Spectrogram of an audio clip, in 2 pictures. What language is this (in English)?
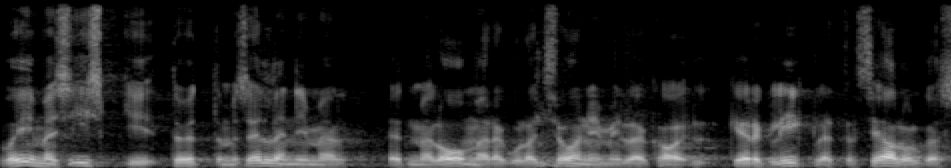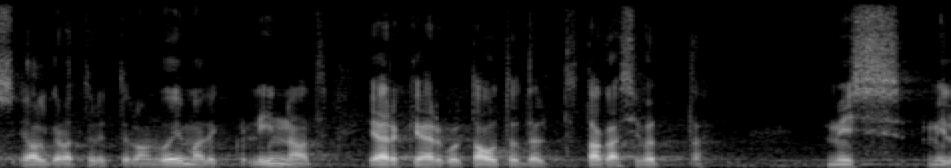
Estonian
